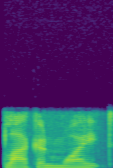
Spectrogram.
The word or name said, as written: black-and-white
